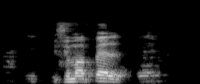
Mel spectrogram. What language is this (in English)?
French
